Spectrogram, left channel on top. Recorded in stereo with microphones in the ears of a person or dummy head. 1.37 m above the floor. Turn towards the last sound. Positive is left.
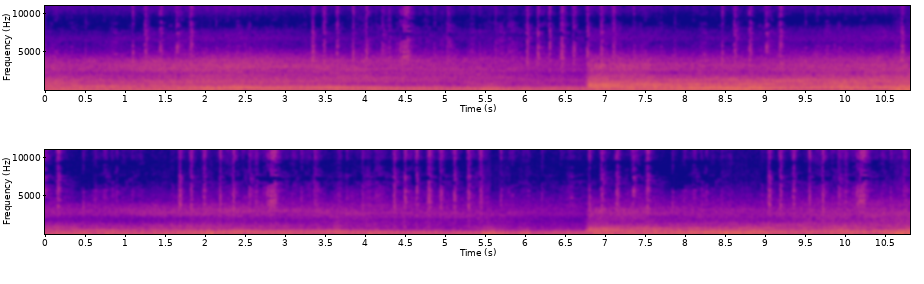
turn(degrees=35)  # may be behind; listen again after turning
